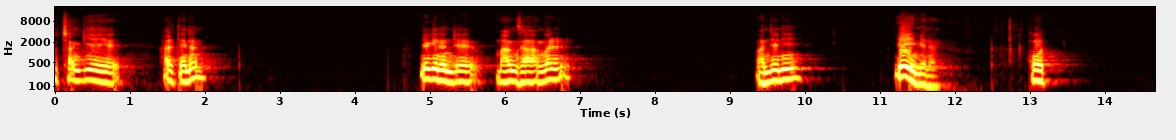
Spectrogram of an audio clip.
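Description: An elderly man speaks slowly and calmly through a microphone, with long pauses.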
